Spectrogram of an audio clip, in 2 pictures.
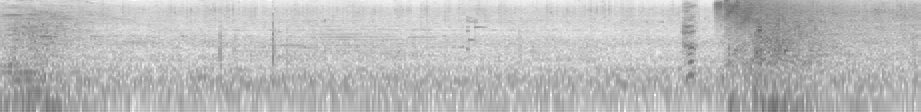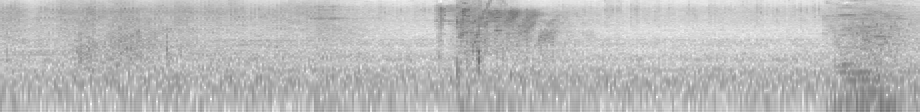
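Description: Fire roars and lava rumbles steadily all around.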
